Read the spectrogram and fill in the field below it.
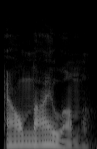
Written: Alnilam

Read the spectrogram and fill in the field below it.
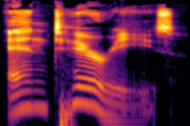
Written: Antares

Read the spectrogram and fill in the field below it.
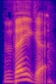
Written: Vega

